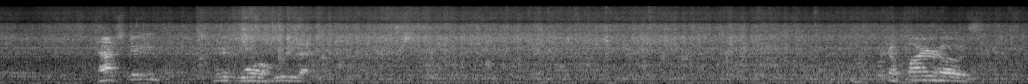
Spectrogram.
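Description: Water gushes from a hose into a tank.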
